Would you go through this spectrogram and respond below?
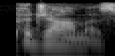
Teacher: the south has adopted this broader a sound from words like darling and pajamas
